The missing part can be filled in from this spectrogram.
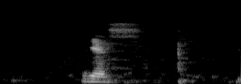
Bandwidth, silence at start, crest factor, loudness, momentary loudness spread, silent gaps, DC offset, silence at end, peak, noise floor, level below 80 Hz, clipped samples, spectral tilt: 9.8 kHz; 0.8 s; 24 dB; -26 LUFS; 23 LU; none; under 0.1%; 0 s; -8 dBFS; -68 dBFS; -68 dBFS; under 0.1%; -5 dB/octave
